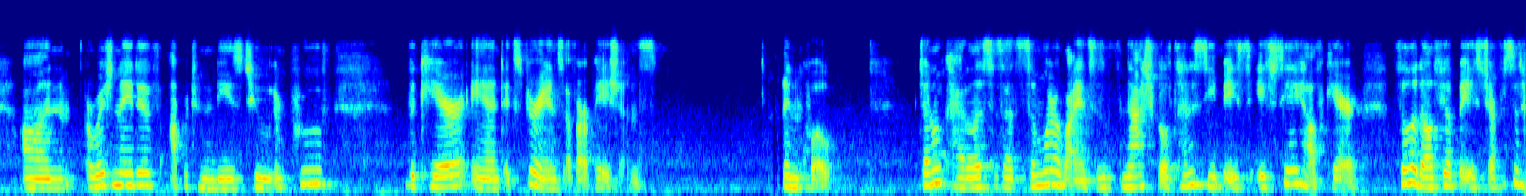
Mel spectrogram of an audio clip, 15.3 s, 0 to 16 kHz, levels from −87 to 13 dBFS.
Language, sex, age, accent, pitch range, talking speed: English, female, 20-39, American, 180-220 Hz, 105 wpm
